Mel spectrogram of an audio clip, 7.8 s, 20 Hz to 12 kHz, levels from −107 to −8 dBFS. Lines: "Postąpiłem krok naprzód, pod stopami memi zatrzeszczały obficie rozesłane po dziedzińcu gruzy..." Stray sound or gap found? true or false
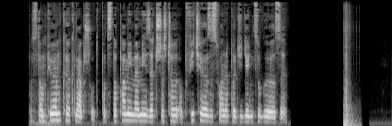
true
